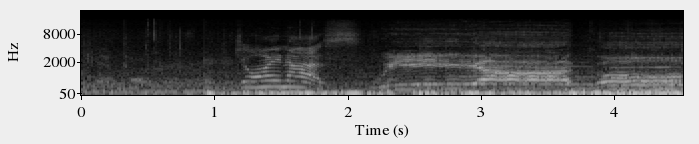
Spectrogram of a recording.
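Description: An elderly man speaks loudly and close by.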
